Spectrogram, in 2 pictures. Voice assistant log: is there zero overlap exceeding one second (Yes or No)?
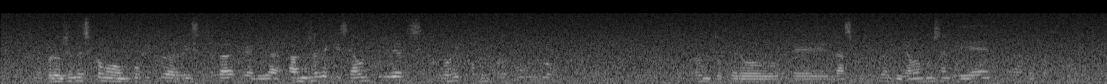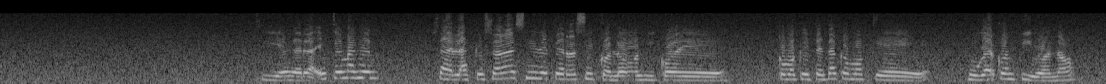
Yes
